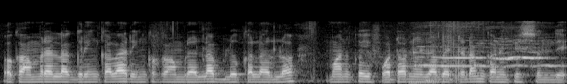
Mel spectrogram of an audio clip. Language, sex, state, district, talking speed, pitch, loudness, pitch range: Telugu, male, Andhra Pradesh, Sri Satya Sai, 135 wpm, 120 Hz, -18 LUFS, 115-125 Hz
